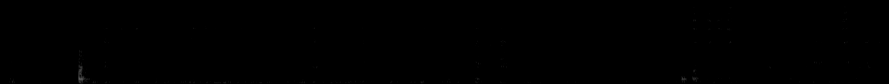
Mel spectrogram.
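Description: A green colored pencil is rubbed and scratched in quick strokes to shade leaves on a flat white paper mandala sheet resting on a table, with the other hand holding the sheet. The result is a soft, bright, raspy scratching that pulses with each stroke, opening with a sharp tap. It then fades to near quiet for a moment before the quick strokes resume.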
